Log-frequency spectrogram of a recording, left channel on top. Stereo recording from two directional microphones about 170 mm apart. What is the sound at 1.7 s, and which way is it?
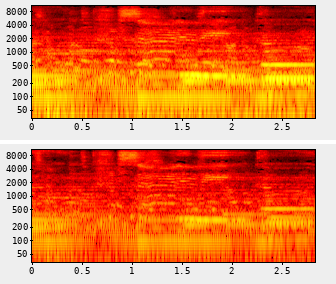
Music, 30° right (ahead or behind).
